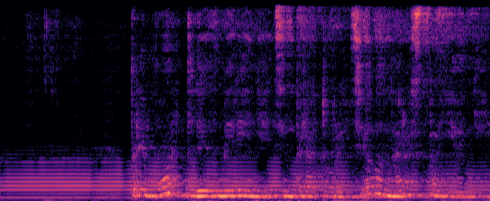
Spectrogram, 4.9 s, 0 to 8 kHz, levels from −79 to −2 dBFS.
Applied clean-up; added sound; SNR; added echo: none; Brass instrument; 12 dB; reverberation time 2.0 s.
